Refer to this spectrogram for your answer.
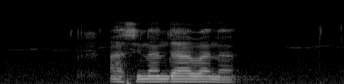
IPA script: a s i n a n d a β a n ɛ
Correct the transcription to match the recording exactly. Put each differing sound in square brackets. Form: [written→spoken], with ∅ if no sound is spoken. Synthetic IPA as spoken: a s i n a n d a β a n [ɛ→a]

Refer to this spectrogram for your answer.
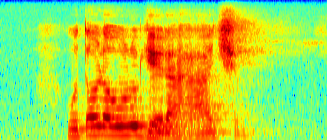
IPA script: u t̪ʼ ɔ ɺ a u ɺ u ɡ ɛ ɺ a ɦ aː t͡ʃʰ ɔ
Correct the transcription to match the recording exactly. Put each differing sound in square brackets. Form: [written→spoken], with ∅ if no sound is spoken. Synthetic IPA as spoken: u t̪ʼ ɔ ɺ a u ɺ u ɡ ɛ ɺ a ɦ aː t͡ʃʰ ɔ

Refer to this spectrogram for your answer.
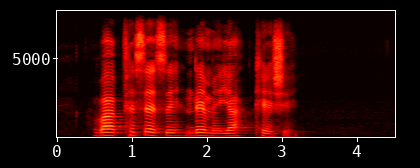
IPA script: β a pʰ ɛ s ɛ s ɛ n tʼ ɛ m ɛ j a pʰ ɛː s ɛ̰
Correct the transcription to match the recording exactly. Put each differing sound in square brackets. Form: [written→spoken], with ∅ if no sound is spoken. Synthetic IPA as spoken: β a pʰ ɛ s ɛ s ɛ n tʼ ɛ m ɛ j a [pʰ→kʰ] ɛː [s→ʃ] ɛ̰

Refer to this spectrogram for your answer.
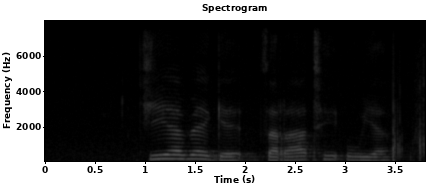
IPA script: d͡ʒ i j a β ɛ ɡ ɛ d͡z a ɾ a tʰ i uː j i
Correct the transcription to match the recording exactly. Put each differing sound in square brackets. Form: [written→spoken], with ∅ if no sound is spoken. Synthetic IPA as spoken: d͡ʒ i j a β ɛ ɡ ɛ d͡z a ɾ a tʰ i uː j [i→a]

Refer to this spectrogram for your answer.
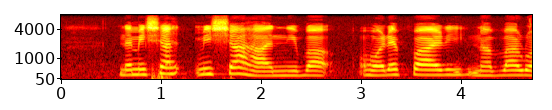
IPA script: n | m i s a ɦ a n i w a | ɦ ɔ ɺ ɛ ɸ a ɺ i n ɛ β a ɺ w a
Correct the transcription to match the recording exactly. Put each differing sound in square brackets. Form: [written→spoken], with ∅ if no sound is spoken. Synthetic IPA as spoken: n | m i [s→ʃ] a ɦ a n i [w→β] a | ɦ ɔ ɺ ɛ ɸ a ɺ i n [ɛ→a] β a ɺ w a

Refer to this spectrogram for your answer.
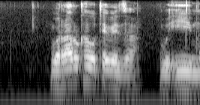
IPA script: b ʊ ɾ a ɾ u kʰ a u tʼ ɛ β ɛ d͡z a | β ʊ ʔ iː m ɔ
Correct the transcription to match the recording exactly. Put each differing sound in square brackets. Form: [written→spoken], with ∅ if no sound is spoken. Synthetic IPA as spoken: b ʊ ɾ a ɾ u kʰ a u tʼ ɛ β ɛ d͡z a | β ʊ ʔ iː m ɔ

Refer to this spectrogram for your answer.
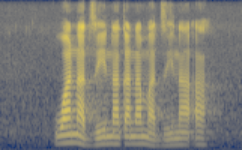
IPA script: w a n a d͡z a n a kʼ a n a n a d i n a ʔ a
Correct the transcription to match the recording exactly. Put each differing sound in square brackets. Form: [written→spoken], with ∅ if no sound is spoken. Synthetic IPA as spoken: w a n a d͡z [a→i] n a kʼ a n a [n→m] a [d→d͡z] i n a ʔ a

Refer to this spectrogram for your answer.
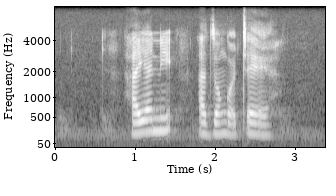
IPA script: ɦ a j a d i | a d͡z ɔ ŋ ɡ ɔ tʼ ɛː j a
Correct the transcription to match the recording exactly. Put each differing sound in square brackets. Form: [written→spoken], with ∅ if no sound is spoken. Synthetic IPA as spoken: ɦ a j a [d→n] i | a d͡z ɔ ŋ ɡ ɔ tʼ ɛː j a

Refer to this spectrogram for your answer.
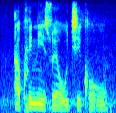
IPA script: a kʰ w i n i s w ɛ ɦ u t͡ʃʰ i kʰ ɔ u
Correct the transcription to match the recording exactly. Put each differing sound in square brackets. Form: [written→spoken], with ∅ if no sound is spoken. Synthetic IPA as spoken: a kʰ w i n i s w ɛ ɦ u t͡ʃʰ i kʰ ɔ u

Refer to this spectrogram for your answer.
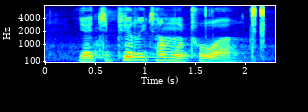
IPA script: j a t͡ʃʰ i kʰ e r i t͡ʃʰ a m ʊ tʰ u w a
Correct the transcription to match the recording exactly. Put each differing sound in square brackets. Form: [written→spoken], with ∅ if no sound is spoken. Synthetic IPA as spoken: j a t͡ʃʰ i [kʰ→pʰ] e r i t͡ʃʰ a m ʊ tʰ [u→ʊ] w a

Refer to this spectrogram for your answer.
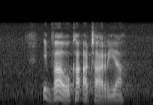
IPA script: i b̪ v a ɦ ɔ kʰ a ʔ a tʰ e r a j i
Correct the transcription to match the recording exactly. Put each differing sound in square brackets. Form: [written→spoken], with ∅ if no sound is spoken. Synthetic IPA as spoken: i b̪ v a ɦ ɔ kʰ a ʔ a tʰ [e→a] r [a→i] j [i→a]

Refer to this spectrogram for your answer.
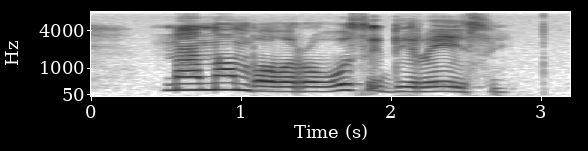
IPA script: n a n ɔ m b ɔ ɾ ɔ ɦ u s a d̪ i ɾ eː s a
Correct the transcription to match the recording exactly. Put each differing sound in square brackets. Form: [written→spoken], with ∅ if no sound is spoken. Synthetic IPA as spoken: n a n ɔ m b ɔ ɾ ɔ ɦ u s [a→i] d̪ i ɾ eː s [a→i]

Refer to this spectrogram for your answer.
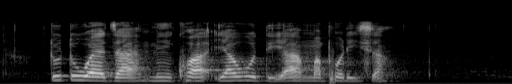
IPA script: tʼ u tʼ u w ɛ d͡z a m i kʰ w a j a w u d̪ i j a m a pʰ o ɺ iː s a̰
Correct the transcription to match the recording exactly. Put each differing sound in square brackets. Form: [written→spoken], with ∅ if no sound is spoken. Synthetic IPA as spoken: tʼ u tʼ u w ɛ d͡z a m i kʰ w a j a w u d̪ i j a m a pʰ o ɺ iː s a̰

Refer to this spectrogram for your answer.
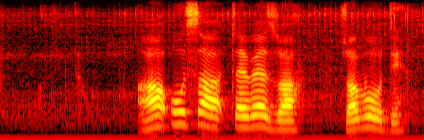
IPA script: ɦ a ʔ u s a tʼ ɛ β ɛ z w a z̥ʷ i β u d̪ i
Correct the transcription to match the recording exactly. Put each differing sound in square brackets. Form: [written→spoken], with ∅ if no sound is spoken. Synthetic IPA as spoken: ɦ a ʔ u s a tʼ ɛ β ɛ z w a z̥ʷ [i→a] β [u→uː] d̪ i

